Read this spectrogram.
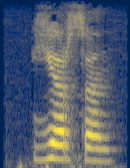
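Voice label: "йӧрсӧн" Komi, female; audio dict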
